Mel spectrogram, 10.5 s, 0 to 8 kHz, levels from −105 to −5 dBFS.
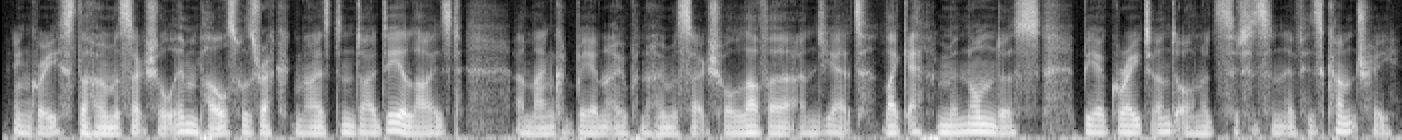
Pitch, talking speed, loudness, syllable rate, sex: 100 Hz, 170 wpm, -18 LUFS, 5.9 syllables/s, male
